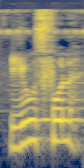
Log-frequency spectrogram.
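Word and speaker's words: useful: यूजफुल, ये भी यू से आवाज़ आ रही है, उसका प्रोनाउंसिएशन जो है यू करके हो रहा है, तब उसके आगे भी आ यूज़ होगा, ना कि एन।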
